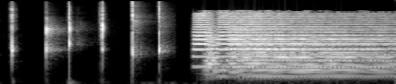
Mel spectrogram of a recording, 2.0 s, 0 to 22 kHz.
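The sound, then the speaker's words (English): Six crisp finger snaps in a quick, slightly uneven run, followed at once by a loud, sustained bright chord that rings steadily to the end. No one speaks. “Time for 10 new snaps.”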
